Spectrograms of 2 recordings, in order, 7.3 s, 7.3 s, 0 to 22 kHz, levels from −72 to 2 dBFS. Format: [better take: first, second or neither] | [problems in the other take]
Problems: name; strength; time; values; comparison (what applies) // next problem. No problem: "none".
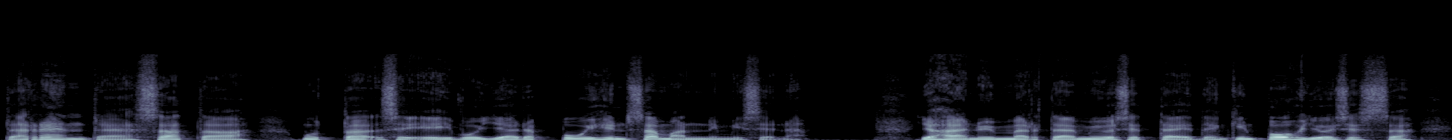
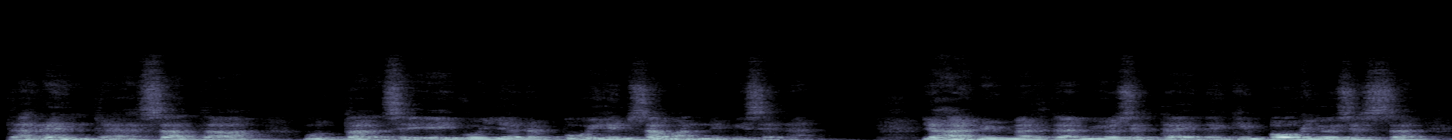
first | off-mic speech; far // room echo; slight; dies away in 0.3 s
